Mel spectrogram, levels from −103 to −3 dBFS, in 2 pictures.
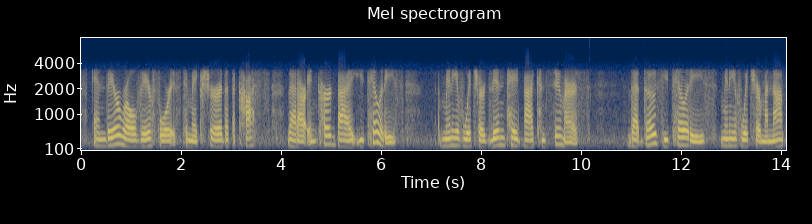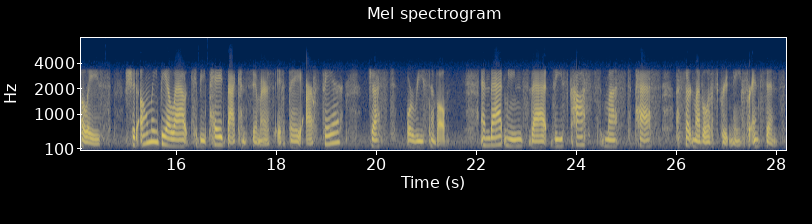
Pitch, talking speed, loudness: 195 Hz, 135 wpm, -25 LUFS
